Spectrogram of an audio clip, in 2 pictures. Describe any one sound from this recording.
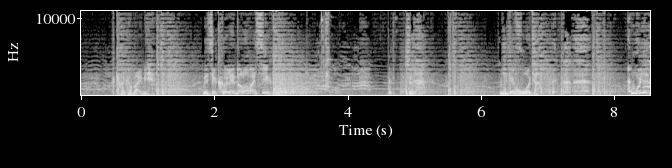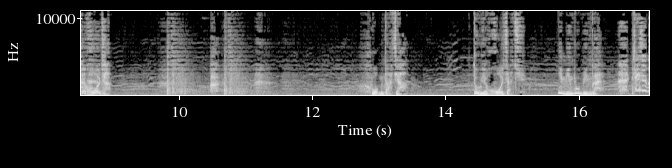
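A young man speaks urgently and forcefully, close by.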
